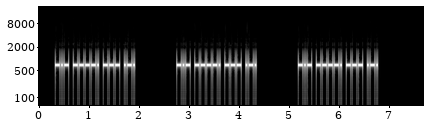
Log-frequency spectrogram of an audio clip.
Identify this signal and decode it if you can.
Morse code, heard as a keyed tone, about 40 wpm, 700 Hz. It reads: K9OR K9OR K9OR
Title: Call Signs Repeated 2x - 40wpm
